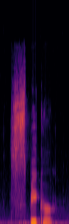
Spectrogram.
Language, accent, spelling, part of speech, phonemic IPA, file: English, US, speaker, noun, /ˈspikɚ/, En-us-speaker.ogg
- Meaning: 1. One who speaks 2. Loudspeaker 3. Speakerphone 4. The chair or presiding officer of certain legislative bodies, such as the U.K. House of Commons or the U.S. House of Representatives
